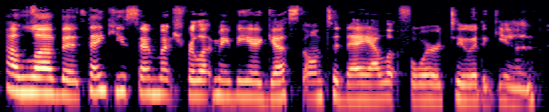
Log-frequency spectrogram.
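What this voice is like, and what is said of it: Southern American accent. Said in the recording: “your Southern accent. It's amazing. I love having Southern women on the show”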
